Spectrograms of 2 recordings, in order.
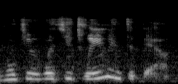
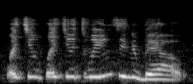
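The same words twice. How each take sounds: First: Said in the usual way. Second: Higher and louder, bouncy; excited pet talk. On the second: Real, not acted. Owner asks the waking dog eagerly, higher and louder. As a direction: perk up and ask the puppy eagerly.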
